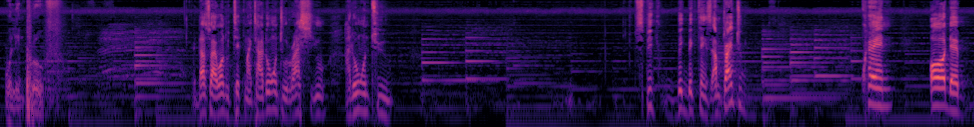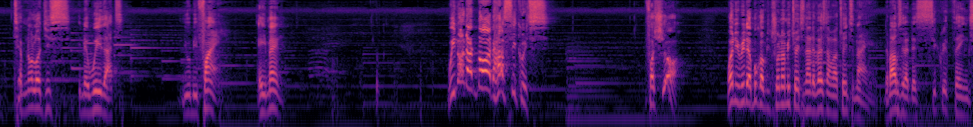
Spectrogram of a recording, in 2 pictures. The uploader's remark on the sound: Preached at the Kingdom Sight Service.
